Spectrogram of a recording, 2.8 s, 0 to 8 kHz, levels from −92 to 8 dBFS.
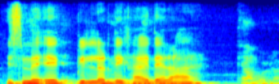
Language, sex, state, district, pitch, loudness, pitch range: Hindi, male, Bihar, Patna, 145 Hz, -13 LUFS, 145-150 Hz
